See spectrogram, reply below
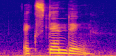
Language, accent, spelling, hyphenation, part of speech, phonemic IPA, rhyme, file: English, US, extending, ex‧tending, verb, /ɛkˈstɛndɪŋ/, -ɛndɪŋ, En-us-extending.ogg
- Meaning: present participle and gerund of extend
